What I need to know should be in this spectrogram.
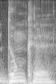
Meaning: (adjective) 1. dark 2. deep 3. vague, faint; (verb) inflection of dunkeln: 1. first-person singular present 2. singular imperative
- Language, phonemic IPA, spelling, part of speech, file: German, /ˈdʊŋkəl/, dunkel, adjective / verb, De-dunkel.ogg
